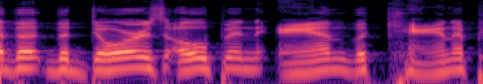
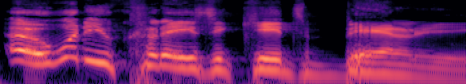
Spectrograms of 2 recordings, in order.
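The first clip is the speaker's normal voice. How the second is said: slow, cheery put-on voice of a playful neighbour; hammed-up jolly grown-up humoring kids; cheery old man. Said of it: "Roland going".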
